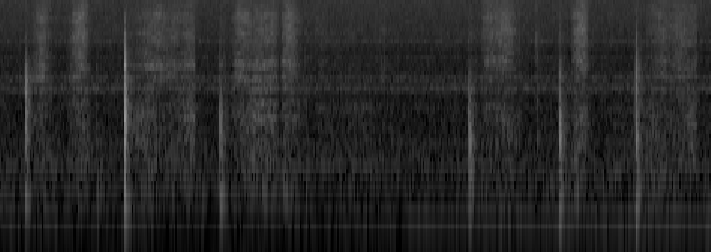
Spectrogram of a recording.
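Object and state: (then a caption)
Chalk writing on a blackboard. A green-gloved hand scratches chalk across a medium, flat blackboard with a light wooden frame, held upright in the other gloved hand, writing "Thank You for Wat…". Eight sharp, bright chalk taps stand out, with soft, raspy scraping strokes between them in a quiet space.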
